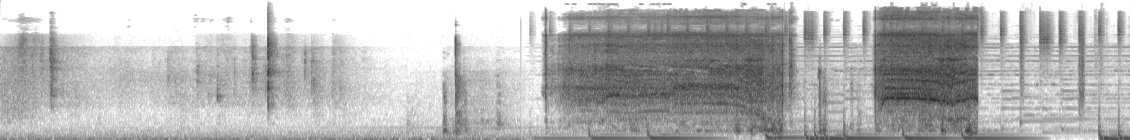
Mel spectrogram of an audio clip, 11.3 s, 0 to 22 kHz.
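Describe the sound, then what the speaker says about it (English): A power drill bores holes through the backing plate of a homemade pulk sled, with two loud, sustained bursts of whirring grind separated by a short pause, after quieter handling knocks and clicks. "then we're going to drill our front 2 holes"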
